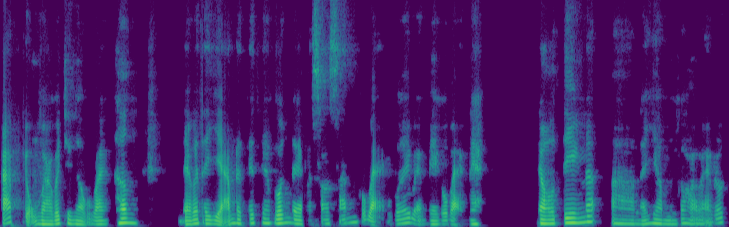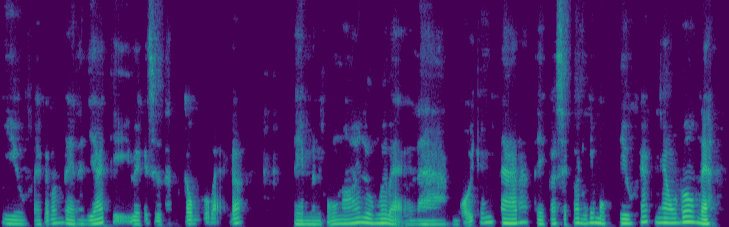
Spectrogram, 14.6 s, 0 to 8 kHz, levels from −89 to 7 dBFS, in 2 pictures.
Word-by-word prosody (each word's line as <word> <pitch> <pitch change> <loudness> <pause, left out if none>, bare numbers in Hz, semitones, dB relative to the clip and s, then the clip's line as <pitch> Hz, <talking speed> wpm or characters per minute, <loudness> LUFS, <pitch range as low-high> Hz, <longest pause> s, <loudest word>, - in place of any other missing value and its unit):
áp - - +6
dụng - - +1
vào 120 -1 +4
cái 130 - +4
trường 135 -3 0
hợp 120 - +3
của - - -7
bản 120 0 +3
thân 160 +1 +7 0.5
để 120 - +2
có 140 - +5
thể 135 -2 +1
giảm 140 - +4
được 140 - +2
cái 150 - 0
cái 155 -1 +1
vấn 150 +3 +5
đề 140 - +3
mà - - -19
so 135 - -3
sánh 135 - -2
của - - -3
bạn - - +2
với 150 +5 +1
bạn 150 - -2
bè 120 - 0
của 125 - -1
bạn - - +1
nè. 125 - +1 0.6
Đầu 140 -1 +7
tiên 165 +1 +6
đó, 200 +1 +4
à, 135 -3 -2
nãy 120 - -1
giờ 140 - +3
mình 125 -1 -3
có 150 - -1
hỏi 145 - -1
bạn - - -3
rất 160 +3 -4
nhiều 130 -2 -3
về 125 - -7
cái - - -6
vấn 155 +2 -4
đề 135 -3 -1
là 125 - -8
giá 145 +5 +3
trị - - -6
về 125 - 0
cái - - -10
sự 115 - -5
thành - - -15
công 135 0 0
của - - -6
bạn - - -6
đó. - - +1 0.5
Thì 125 - -1
mình 120 0 -4
cũng 125 +4 -3
nói 150 +5 +1
luôn 155 -3 +2
với 155 -1 +3
bạn 125 - 0
là 120 -1 -3
mỗi - - 0
chúng 170 - -3
ta 150 -1 +5
đó, 180 - -2
thì 130 - -1
có 140 - -1
sẽ 145 0 -3
có 160 - 0
những 145 - -2
cái 165 - +1
mục 145 -3 +1
tiêu 145 -1 +2
khác 195 +1 0
nhau, 170 -1 +3
đúng 195 - +7
hông 185 - +2
nè? 135 0 +5
140 Hz, 335 wpm, -25 LUFS, 125-155 Hz, 0.6 s, thân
